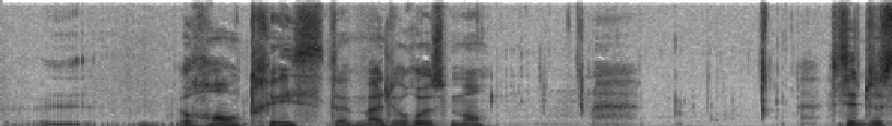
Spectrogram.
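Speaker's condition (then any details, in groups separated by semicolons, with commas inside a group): ALS (Charcot's disease); advanced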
